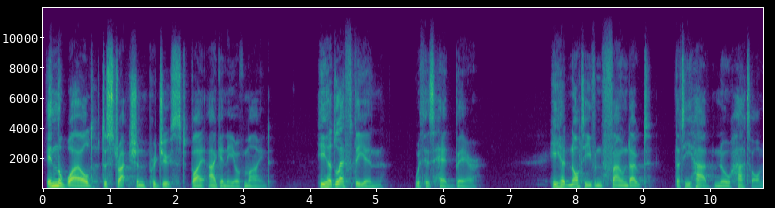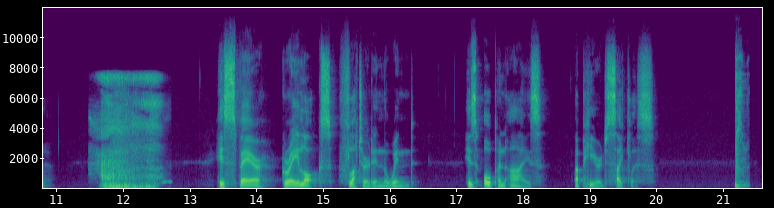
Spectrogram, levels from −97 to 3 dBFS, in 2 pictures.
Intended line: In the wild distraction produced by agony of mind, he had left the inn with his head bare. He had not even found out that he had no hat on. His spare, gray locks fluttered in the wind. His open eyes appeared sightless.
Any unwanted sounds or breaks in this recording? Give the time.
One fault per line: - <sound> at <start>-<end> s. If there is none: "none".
- breath at 11.5-12.7 s
- thud at 21.2-21.4 s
